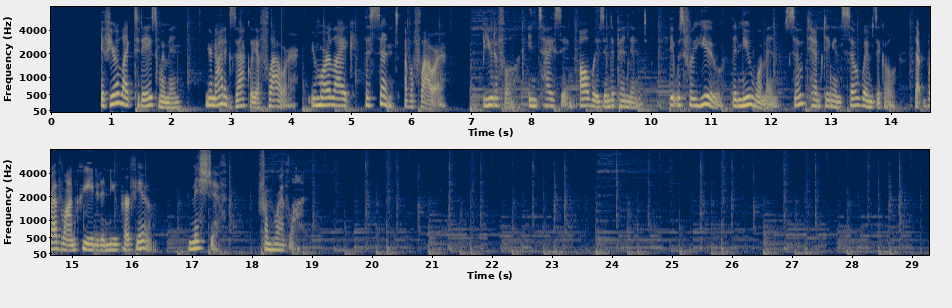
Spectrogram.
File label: Commercial; Revlon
